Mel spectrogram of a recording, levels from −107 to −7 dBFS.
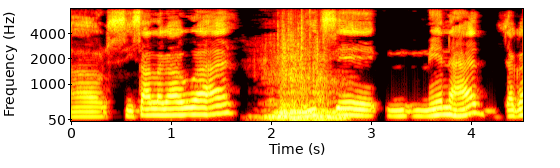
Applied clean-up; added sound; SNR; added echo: classical method Wiener filter.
